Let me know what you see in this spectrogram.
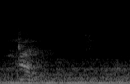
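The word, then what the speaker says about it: Har: So it's spelled H-A-R, but you're going to say HUD.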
